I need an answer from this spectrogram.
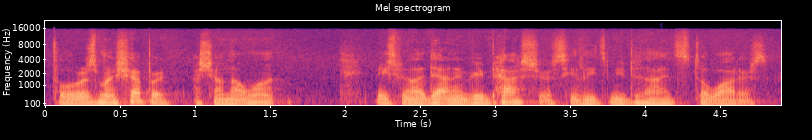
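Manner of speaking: low, soft, tender recitation; soft recited psalm. Retold or imitated. Father reciting psalm to calm daughter, soft and tender. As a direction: murmur the psalm gently. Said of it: "speak Psalm twenty-three over her".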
